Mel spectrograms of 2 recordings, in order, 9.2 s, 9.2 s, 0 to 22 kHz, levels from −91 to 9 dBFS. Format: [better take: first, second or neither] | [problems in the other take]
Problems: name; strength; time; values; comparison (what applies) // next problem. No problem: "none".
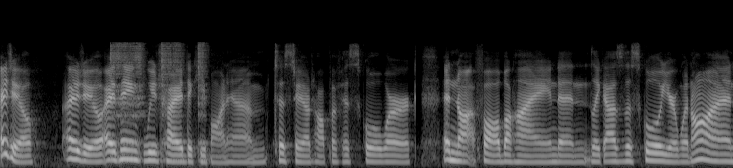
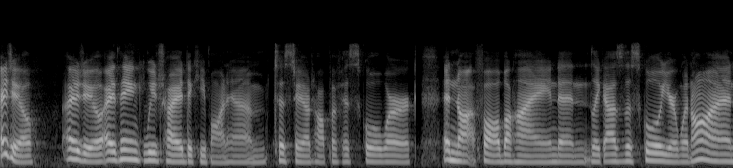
second | background sound (Fart); 15 dB below the speech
